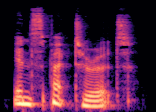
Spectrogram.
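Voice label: "inspectorate", British English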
